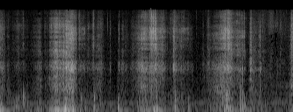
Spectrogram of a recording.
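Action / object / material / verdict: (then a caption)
scrape / pine wood board / pine wood / none. A steel gouge held in gloved hands carves a groove into a solid, light pine softwood board. Three bright, rasping scrapes swell and fade, with faint clicks and ticks in the quieter gaps between them.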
